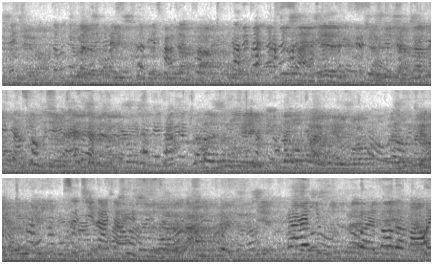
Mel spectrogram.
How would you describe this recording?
Walking through the site in protest, People and students occupied the Legislature Yuan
